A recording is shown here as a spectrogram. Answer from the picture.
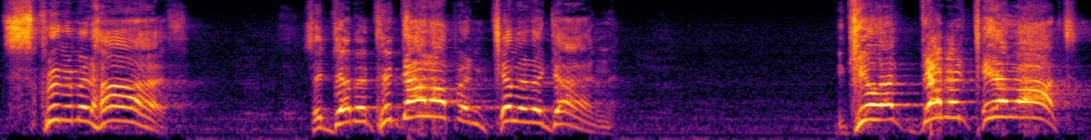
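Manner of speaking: high, full-force shouting; thundering shouted command. Acted. Preacher voicing Yah's order to kill, roaring. Acting out God's repeated orders.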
